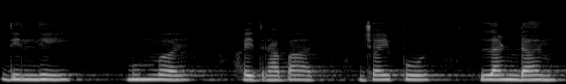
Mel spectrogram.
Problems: background sounds at intervals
